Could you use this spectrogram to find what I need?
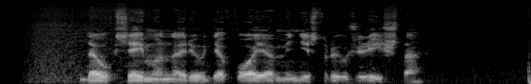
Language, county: Lithuanian, Klaipėda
